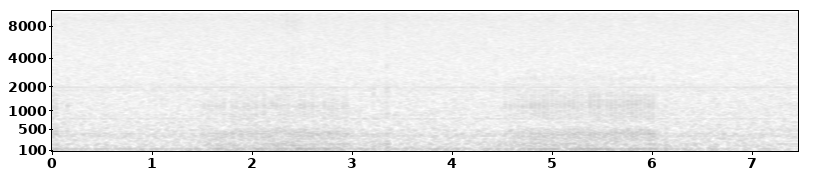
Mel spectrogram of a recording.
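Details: Dessie, a cuddly house cat and mother of Fritjof, snoring while cuddling as the TV plays: a low pulsing rumble swelling in two long breath-length bursts, between quieter stretches of steady buzz.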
